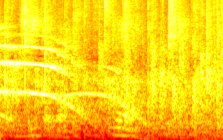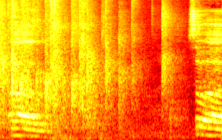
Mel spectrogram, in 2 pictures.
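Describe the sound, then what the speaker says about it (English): An audience at a stand-up comedy show at The Hideout in Parkersburg claps and whoops in a lively burst, with voices calling out over the clapping before it trails off. "Applause break."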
